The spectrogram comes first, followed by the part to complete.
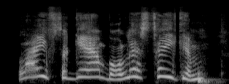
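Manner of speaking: very high, formal, proclaiming delivery. Retelling how he joined the team, the speaker quotes Mr. Wilson's owner voice. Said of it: "in his owner voice".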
